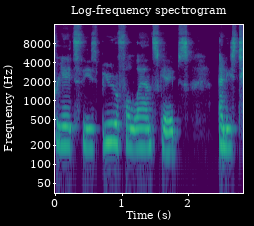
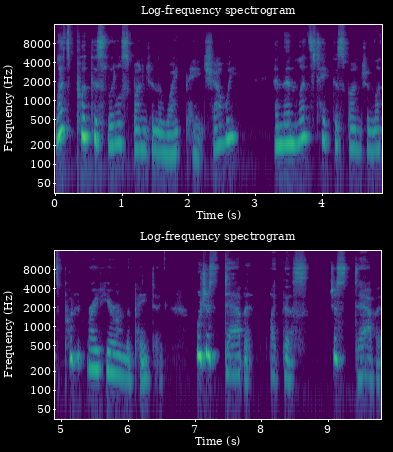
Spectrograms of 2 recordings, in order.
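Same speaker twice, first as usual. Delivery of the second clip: gentle, soft, lulling, soothing voice; 5 dB quieter than usual. Describing a painter teaching while painting, imitating his lulling voice. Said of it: "the lull in his voice".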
